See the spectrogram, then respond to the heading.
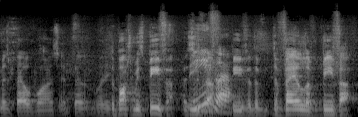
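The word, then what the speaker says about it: Belvoir: maning and bottom is Bel the bottom is beaver beaver the veil of beaver I am going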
